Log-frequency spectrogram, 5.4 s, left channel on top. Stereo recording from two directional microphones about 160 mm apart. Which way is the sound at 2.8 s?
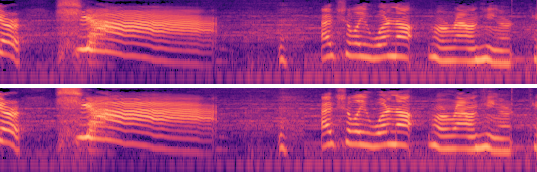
15° right (ahead or behind).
